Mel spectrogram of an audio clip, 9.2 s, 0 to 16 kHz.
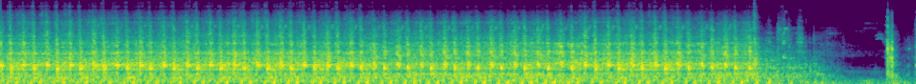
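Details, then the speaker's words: Craftsman DYS4500 mower, 26 hp Courage engine, sat over a year, new fuel filter just installed: steady cranking about seven seconds, never fires, fuel starvation; owner suspects too little gas on an incline, fuel pooled in one tank corner, or fuel pump. "Nothing. Let's put some more gas in it. Maybe maybe that was the problem the whole time."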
